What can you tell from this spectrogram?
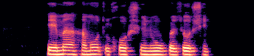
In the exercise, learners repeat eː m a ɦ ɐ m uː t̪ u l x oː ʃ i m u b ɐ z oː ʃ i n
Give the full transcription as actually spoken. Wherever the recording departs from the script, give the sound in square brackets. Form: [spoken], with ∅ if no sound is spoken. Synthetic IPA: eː m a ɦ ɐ m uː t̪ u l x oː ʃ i [n] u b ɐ z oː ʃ i n

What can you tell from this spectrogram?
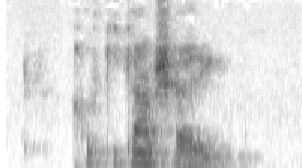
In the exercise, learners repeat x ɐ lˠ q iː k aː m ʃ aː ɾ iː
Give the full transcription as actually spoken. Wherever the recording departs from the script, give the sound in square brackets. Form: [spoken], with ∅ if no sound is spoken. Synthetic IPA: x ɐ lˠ [k] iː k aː m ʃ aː ɾ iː

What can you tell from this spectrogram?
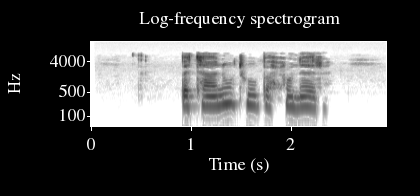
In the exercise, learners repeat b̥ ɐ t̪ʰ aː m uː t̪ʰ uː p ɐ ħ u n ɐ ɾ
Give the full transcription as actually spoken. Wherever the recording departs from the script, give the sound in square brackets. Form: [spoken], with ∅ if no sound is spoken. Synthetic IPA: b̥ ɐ t̪ʰ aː [n] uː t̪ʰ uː [b] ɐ ħ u n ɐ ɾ

